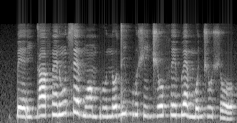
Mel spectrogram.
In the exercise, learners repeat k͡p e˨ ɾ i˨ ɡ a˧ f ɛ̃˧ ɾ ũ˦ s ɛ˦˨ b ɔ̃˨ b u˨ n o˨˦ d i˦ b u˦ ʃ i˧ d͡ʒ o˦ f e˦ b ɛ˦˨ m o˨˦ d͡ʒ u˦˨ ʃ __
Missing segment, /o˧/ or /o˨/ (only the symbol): o˨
